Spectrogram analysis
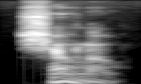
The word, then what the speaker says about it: Show Low: So, yeah, guys, we got to really, did you say, it's spelled SHOW space LOW. Show low. That's how it's spelled.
